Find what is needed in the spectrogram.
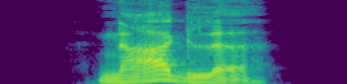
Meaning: inflection of nageln: 1. first-person singular present 2. singular imperative 3. first/third-person singular subjunctive I
- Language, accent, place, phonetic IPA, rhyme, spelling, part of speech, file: German, Germany, Berlin, [ˈnaːɡlə], -aːɡlə, nagle, verb, De-nagle.ogg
